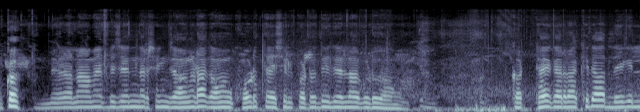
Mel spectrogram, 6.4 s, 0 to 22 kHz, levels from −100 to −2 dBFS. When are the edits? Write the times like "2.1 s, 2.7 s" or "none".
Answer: 4.3 s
